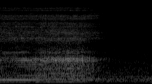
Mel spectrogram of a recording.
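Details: Snoring: a single short, raspy snoring breath, fading out.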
